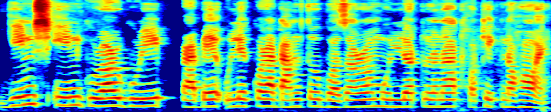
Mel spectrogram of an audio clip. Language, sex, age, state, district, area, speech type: Assamese, female, 18-30, Assam, Nagaon, rural, read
